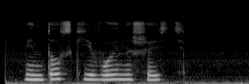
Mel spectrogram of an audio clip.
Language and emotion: Russian, neutral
